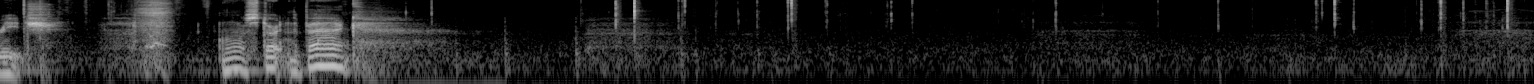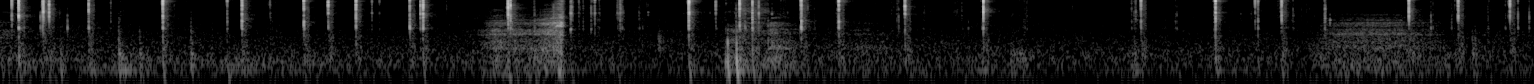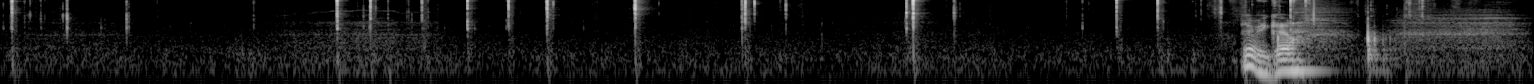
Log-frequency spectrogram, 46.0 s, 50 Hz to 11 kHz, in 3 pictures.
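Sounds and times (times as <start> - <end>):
lock pick clicking: 14.2 - 19.7, 38.1 - 38.6, 39.7 - 40.3, 41.4 - 44.0, 44.6 - 45.1.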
